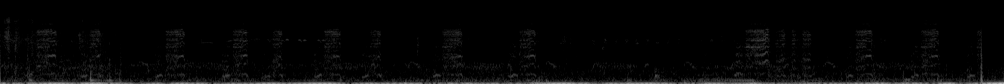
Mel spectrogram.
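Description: Birds calling with short, harsh, honking squawks, two to three a second in runs, with a lull in the middle that holds a faint buzzy trill.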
